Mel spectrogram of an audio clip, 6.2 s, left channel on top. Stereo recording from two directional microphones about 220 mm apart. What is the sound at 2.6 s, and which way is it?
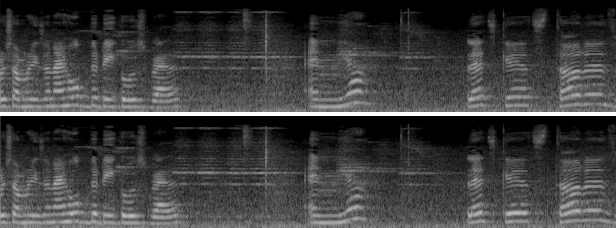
Music, 5° left (ahead or behind).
